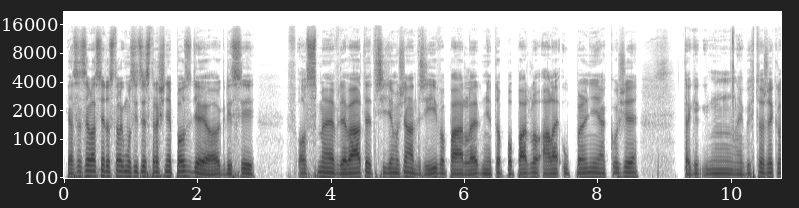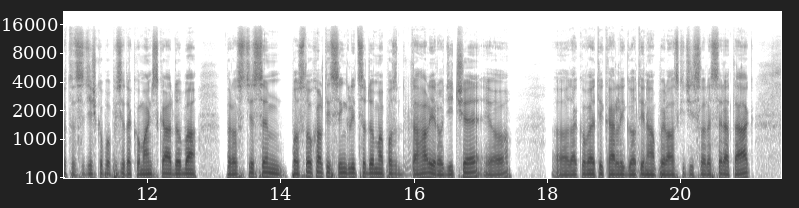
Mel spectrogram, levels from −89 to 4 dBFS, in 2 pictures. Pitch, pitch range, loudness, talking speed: 100 Hz, 95-110 Hz, -25 LUFS, 165 wpm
